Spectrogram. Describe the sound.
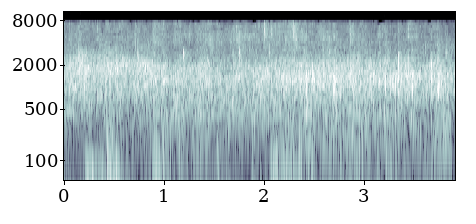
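An audience in Virginia welcomes Montana governor Brian Schweitzer with steady, dense clapping that holds an even level throughout, with no voices standing out.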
